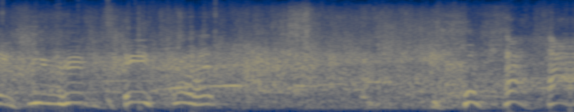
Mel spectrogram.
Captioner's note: cheers and applause; laughter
